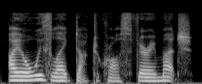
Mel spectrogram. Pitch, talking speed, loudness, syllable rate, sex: 170 Hz, 210 wpm, -17 LUFS, 5.6 syllables/s, female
